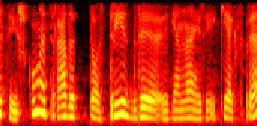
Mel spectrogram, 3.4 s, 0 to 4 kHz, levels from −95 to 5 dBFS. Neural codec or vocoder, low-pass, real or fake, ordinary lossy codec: codec, 16 kHz, 16 kbps, FunCodec, trained on LibriTTS, 50 frames a second; 3.6 kHz; fake; AAC, 32 kbps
